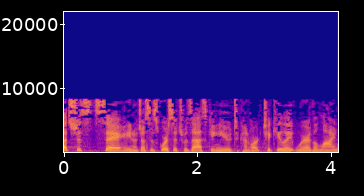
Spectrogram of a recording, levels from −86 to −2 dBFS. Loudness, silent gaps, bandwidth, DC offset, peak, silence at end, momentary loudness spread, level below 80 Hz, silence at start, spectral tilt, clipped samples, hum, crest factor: -21 LUFS; none; 8.8 kHz; under 0.1%; -2 dBFS; 0 s; 8 LU; -62 dBFS; 0 s; -3 dB/octave; under 0.1%; none; 20 dB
